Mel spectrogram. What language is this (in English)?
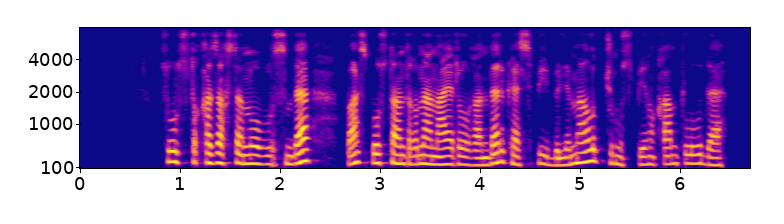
Kazakh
